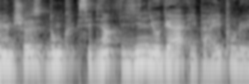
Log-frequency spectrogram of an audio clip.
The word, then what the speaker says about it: yin: Le yin yoga, est d'ailleurs, petite parenthèse, euh, on ne dit pas ying, mais bien yin, ça s'écrit Y-I-N, euh, c'est un des fondements euh, de la médecine traditionnelle chinoise, et je vous le confirme, il n'y a jamais eu de G,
